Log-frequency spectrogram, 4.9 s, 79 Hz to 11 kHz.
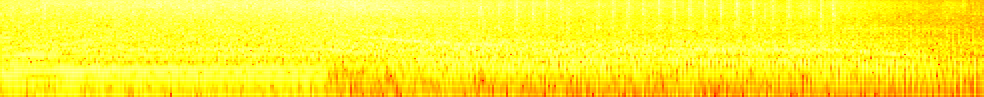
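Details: Echo PB-755ST backpack blower that died under load, after fresh fuel and carburetor adjustment: clean steady buzz winding up smoothly to high pitch and holding without dying; runs properly.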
